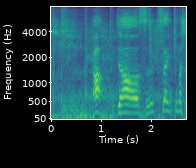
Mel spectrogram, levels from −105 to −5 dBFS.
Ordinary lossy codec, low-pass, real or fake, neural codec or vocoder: none; none; fake; codec, 16 kHz, 0.8 kbps, ZipCodec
